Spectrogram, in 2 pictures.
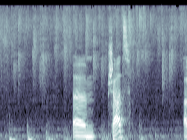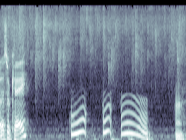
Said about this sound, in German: Also gehe ich in die Dusche und lasse das warme Wasser über mich laufen. Als ich meinen Kopf unter den Wasserstrahl halte, gibt es plötzlich nur noch diesen einen Moment.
